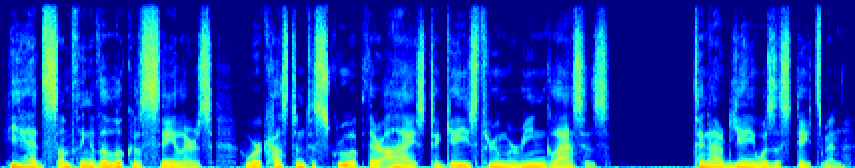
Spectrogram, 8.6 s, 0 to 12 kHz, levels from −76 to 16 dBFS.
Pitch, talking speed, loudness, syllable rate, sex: 115 Hz, 175 wpm, -18 LUFS, 5.4 syllables/s, male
